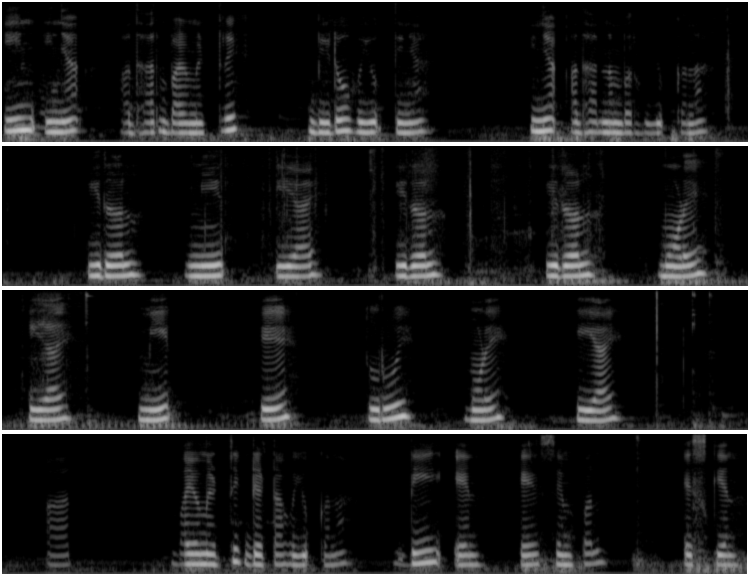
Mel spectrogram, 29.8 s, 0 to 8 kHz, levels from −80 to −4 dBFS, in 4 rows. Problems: none marked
